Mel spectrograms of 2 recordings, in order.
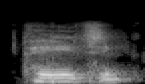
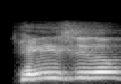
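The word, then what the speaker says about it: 北京: 북경은 중국어로 읽으면 뭐라고 읽는다? 데이징. 베이징은 고대 어디에 수도였어요?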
